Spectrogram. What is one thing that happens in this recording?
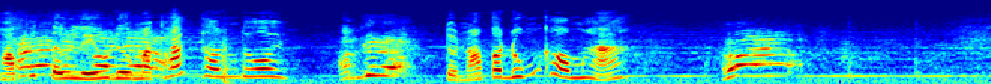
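A middle-aged man shouts angrily, close by.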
